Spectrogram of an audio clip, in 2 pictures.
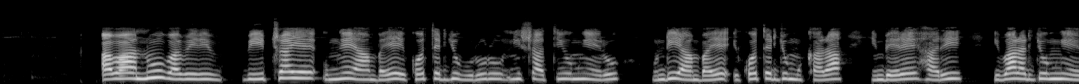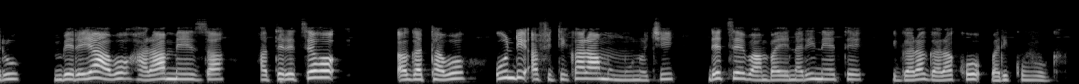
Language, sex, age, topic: Kinyarwanda, female, 18-24, government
